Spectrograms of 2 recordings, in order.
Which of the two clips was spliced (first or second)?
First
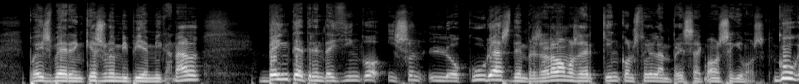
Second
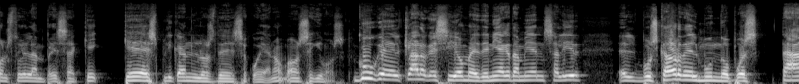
first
